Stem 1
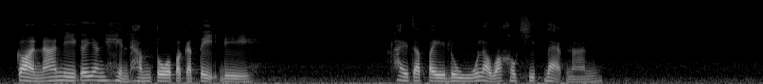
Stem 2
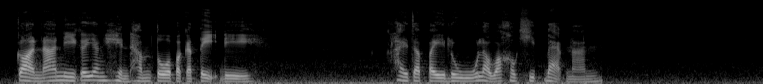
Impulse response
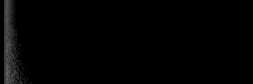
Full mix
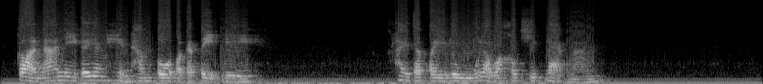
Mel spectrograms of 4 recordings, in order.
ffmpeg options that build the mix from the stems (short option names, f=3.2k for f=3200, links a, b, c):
-filter_complex "[0:a]equalizer=f=980:t=o:w=0.22:g=11.5,acrusher=bits=6:dc=4:mix=0:aa=0.000001,volume=-2.5dB,asplit=2[a][b];[b]volume=-10.5dB[c];[1:a]aeval=exprs='val(0)+0.00631*(sin(2*PI*50*n/s)+sin(2*PI*2*50*n/s)/2+sin(2*PI*3*50*n/s)/3+sin(2*PI*4*50*n/s)/4+sin(2*PI*5*50*n/s)/5)':c=same,volume=-1,adelay=11,volume=1.5dB,asplit=2[d][e];[e]volume=-9.5dB[f];[2:a]atrim=start_sample=2205[g];[c][f]amix=inputs=2:normalize=0[h];[h][g]afir=irnorm=-1:irlink=0[i];[a][d][i]amix=inputs=3:normalize=0"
